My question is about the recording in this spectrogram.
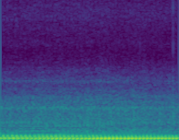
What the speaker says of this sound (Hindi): आवाज़ आएगी तो बाइक की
